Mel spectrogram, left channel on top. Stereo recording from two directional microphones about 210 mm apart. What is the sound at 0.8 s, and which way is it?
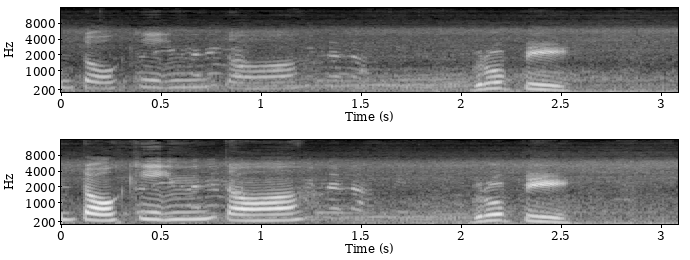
Speech, 35° right (ahead or behind).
